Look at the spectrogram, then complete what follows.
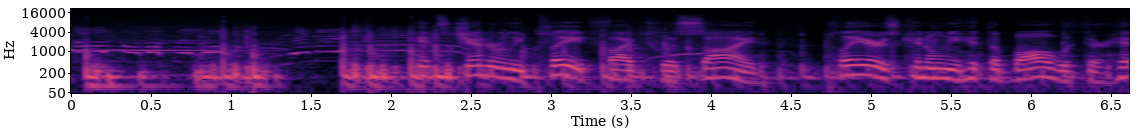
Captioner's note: speaking alternate language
